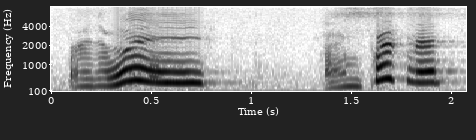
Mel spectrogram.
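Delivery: high falsetto woman's voice, held flat; woman telling the king she's pregnant, in a mock high voice; Bathsheba's falsetto. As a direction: announce it sweetly in a high voice. Preacher voices Bathsheba's news.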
